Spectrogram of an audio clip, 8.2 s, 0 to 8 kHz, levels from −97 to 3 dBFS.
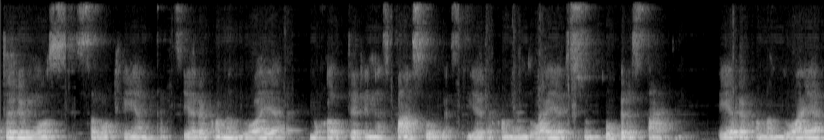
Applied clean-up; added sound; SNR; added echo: neural separator model SepFormer DNS4.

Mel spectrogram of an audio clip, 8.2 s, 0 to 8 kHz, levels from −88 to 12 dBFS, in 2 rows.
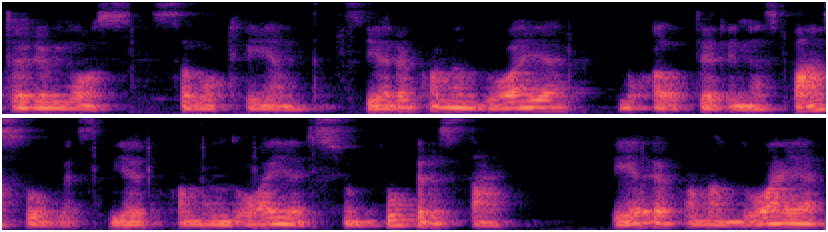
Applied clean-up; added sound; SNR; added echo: neural mask model DeepFilterNet 3.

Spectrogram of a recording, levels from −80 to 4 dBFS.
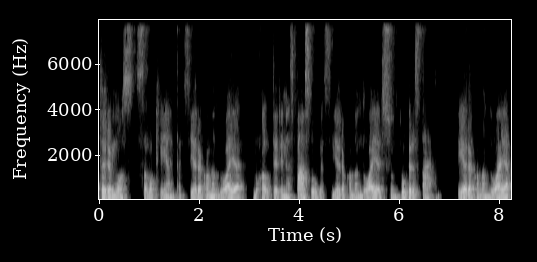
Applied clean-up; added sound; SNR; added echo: none; none; none; none.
